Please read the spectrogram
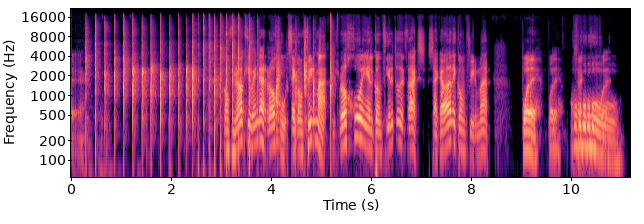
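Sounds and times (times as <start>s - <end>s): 
hand clapping: 0.2s - 5.4s
speech: 3.0s - 11.0s.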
